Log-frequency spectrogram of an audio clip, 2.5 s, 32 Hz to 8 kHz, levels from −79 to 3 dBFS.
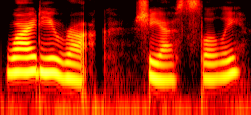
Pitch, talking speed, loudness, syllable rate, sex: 220 Hz, 165 wpm, -17 LUFS, 4.3 syllables/s, female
